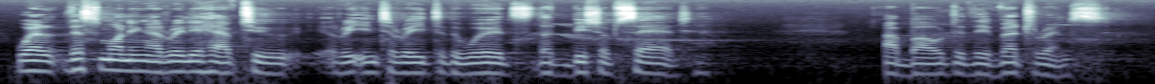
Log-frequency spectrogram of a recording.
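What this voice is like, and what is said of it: South African accent. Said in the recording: “my South African accent”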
